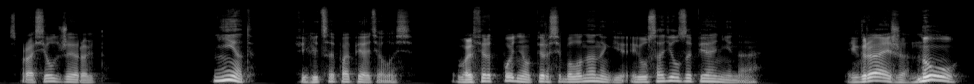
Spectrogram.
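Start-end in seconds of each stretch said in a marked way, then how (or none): 2.1-2.6 scared, loud no; frightened cry. Acted. Felicia refusing, frightened. 8.4-9.7 loud angry yell. Acted. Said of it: "орал он".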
